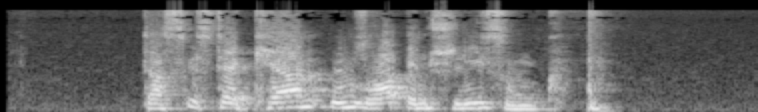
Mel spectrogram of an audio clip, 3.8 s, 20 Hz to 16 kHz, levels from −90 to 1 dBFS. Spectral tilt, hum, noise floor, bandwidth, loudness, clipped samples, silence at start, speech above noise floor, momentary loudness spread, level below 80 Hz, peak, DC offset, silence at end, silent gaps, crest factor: -4 dB/octave; none; -43 dBFS; 16 kHz; -8 LUFS; under 0.1%; 0.7 s; 35 dB; 8 LU; -40 dBFS; 0 dBFS; under 0.1%; 0.7 s; none; 10 dB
